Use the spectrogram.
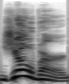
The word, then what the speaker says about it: Johannesburg: Joe rhymes with go. Okay. Johan Han Johannesburg. Johannesburg or something like Yoberg like Joberg. Johanisburg if Joberg if you wait locally they just call it Joberg.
